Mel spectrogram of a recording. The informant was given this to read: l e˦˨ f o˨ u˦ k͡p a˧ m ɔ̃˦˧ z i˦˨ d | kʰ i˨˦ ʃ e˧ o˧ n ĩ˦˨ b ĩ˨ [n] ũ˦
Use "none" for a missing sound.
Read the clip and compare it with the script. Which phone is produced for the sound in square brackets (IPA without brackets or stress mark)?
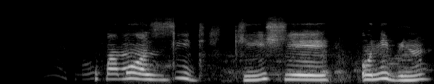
n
